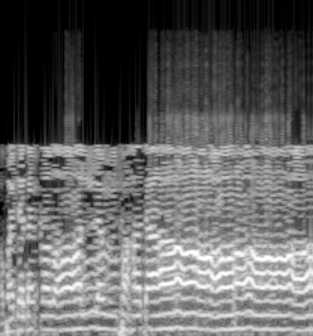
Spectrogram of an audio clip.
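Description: A man's voice chanting in a melodic, sustained style during a religious sermon. After a few short broken syllables, he draws the words out into long held notes that waver slightly in pitch, and he grows louder about halfway through.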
